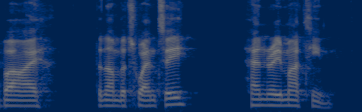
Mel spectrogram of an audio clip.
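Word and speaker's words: Martín: Henry Martin it's not Mata it's Martin in Latin it will be pronounced and uh just showing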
